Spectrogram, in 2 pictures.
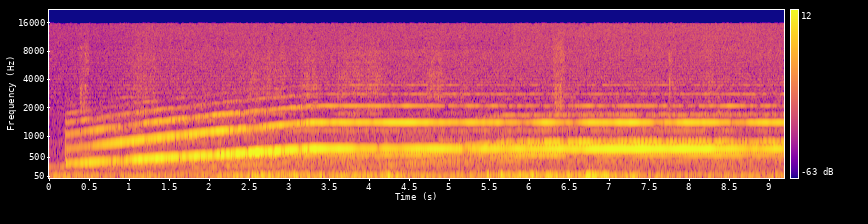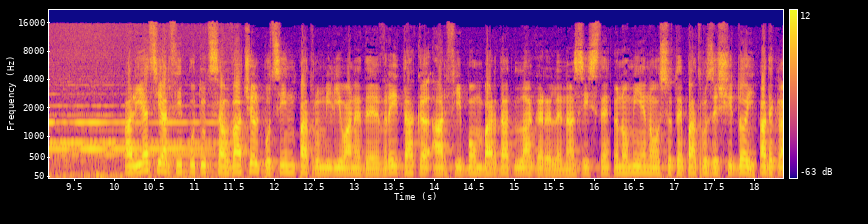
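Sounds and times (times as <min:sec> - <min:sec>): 
civil defense siren in Israel wailing in Holocaust remembrance: 0:00.0 - 0:11.6
speech: 0:10.2 - 0:18.3.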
